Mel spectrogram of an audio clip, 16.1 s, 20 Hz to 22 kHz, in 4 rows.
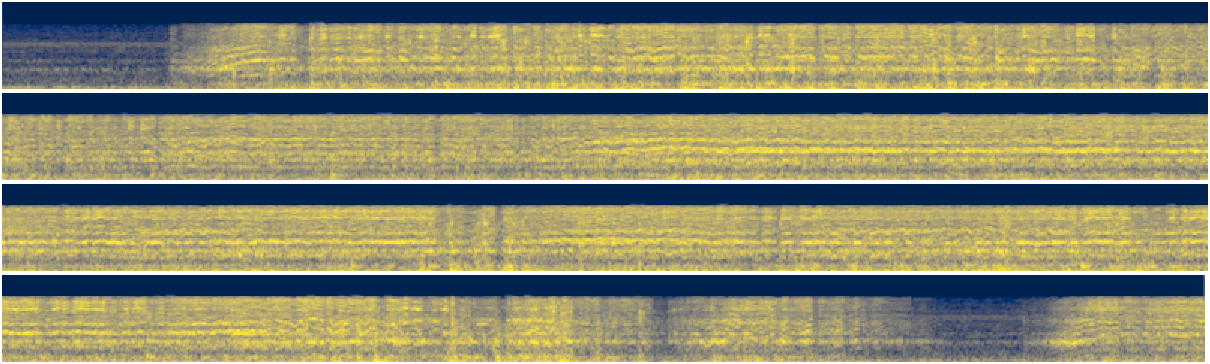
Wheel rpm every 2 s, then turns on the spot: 120, 210, 170, 190, 200, 200, 170, 70.
none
